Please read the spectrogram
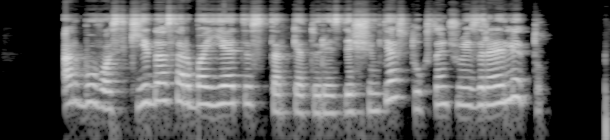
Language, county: Lithuanian, Panevėžys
